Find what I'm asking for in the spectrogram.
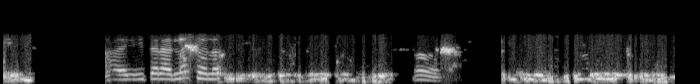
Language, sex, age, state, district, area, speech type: Kannada, female, 18-30, Karnataka, Tumkur, urban, conversation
